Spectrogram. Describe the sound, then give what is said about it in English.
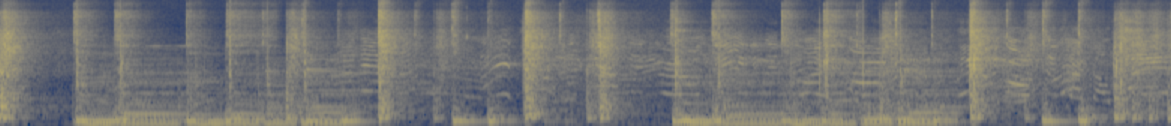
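A party crowd murmurs and chatters in the background of a dance party song's intro, with a punchy bass guitar riff doubled by piano and sharp drum hits driving steadily throughout. “You can tell the party's already started with the crowd noise in the background.”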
